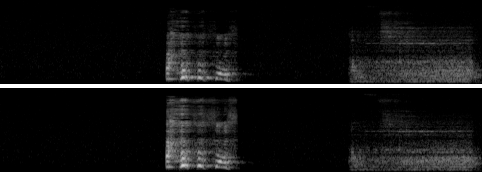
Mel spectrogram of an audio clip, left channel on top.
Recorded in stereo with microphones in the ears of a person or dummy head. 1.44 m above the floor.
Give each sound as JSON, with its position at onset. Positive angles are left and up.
{"t": 1.7, "sound": "laughter", "side_deg": -75, "distance_m": 0.7}
{"t": 3.5, "sound": "a sliding door", "side_deg": -25, "distance_m": 3.5}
